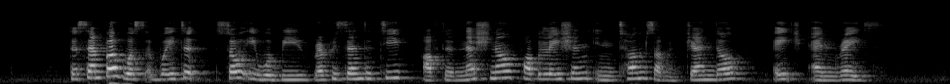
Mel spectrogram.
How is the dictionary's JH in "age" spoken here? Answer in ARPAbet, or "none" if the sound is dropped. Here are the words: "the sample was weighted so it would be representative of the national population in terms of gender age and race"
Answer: CH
